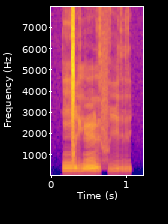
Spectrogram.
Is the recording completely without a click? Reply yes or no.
no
